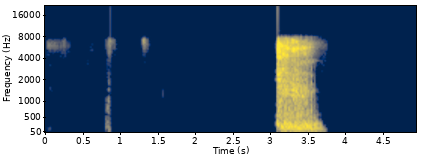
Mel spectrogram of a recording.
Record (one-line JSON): {"cough_length": "4.9 s", "cough_amplitude": 32767, "cough_signal_mean_std_ratio": 0.3, "survey_phase": "beta (2021-08-13 to 2022-03-07)", "age": "18-44", "gender": "Male", "wearing_mask": "No", "symptom_cough_any": true, "symptom_new_continuous_cough": true, "symptom_runny_or_blocked_nose": true, "symptom_shortness_of_breath": true, "symptom_sore_throat": true, "symptom_fatigue": true, "symptom_headache": true, "symptom_change_to_sense_of_smell_or_taste": true, "symptom_loss_of_taste": true, "smoker_status": "Never smoked", "respiratory_condition_asthma": false, "respiratory_condition_other": false, "recruitment_source": "Test and Trace", "submission_delay": "2 days", "covid_test_result": "Positive", "covid_test_method": "LFT"}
